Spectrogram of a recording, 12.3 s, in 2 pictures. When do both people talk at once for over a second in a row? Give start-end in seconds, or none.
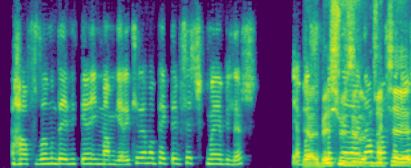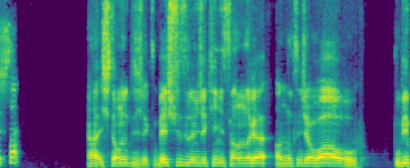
4.6-6.3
